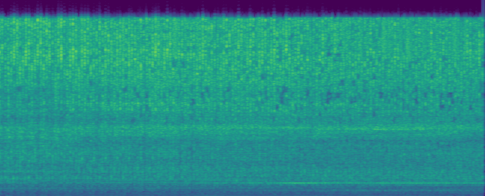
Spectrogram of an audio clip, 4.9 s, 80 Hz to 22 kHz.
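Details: 2010 Nissan Altima 2.5 petrol engine idling after oil change and intake cleaning, earlier misfire cleared once burned-off oil was gone: steady, even idle with no misfire stumbles or knocking.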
